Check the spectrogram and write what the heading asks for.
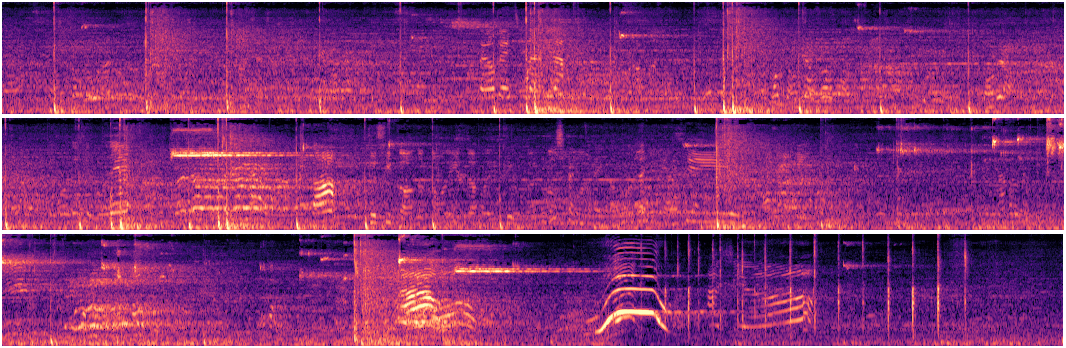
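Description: Volleyball being played on an indoor court: a run of sharp hits and bounces of the ball, short high squeaks of sneakers on the floor, and players calling out. The loudest moment is a shout near the end.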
